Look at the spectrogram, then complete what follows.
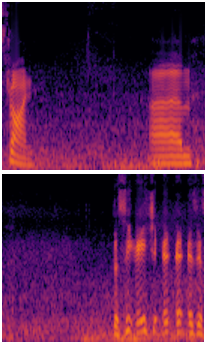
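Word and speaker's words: Strachan: So, don't forget it's not pronounced stretch, it's pronounced straw. Um the ch is a silent cuz Yeah, cuz um those those two those two letters ch is silent.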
